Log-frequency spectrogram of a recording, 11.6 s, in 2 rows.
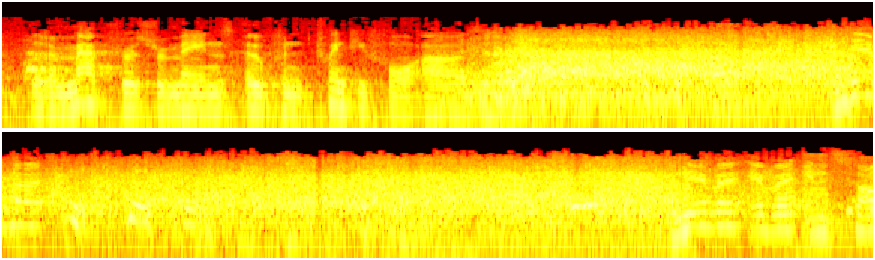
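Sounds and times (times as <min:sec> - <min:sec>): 
speech: 0:00.2 - 0:07.7, 0:10.3 - 0:11.5
studio audience laughing: 0:03.1 - 0:11.5.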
